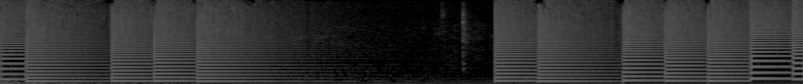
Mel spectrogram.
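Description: Eurorack modular synthesizer playing a quantized, semi-random sequence of short enveloped notes, about four a second, stepping up and down in pitch as mixed LFOs drive a quantizer and the quantizer's trigger fires an ADSR into a VCA. About a second in, one note rings on and fades; after a faint click the sequence starts again about two and a half seconds in.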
